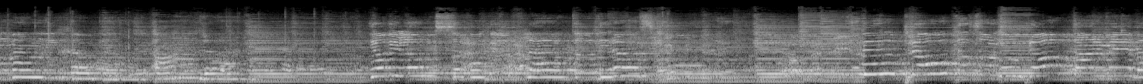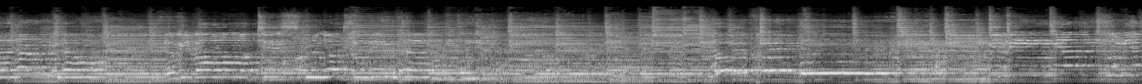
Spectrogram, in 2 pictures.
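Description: A woman singing a slow, melancholy song to her own acoustic guitar accompaniment.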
